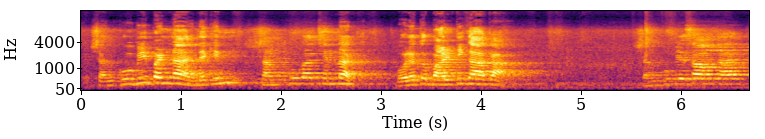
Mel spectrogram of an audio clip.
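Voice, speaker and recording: A high-pitched man teaches a math lesson and keeps checking whether the students follow. His voice rings in a very echoey room with a long reverb tail and faint background noise. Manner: asks students rhetorical questions and answers them. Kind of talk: classroom lecture.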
